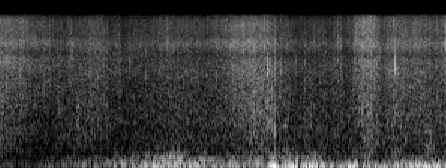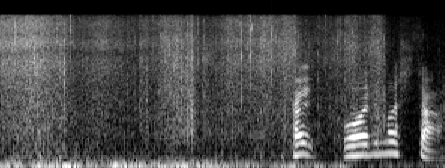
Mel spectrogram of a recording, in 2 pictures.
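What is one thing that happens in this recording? Dry grass rustles and crunches underfoot.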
